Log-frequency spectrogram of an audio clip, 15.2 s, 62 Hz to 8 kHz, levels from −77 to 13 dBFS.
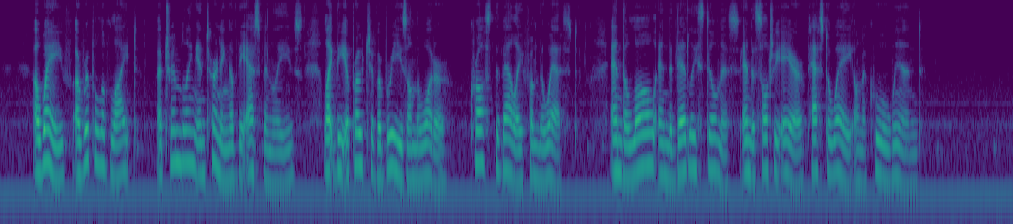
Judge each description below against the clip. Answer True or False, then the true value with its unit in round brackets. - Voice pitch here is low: False (180 Hz)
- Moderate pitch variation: True (3.6 semitones)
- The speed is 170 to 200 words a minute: True (180 wpm)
